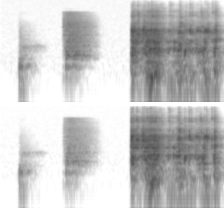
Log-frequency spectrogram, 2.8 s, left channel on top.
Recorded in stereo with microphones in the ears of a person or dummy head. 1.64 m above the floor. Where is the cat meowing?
I don't hear a cat meowing.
